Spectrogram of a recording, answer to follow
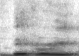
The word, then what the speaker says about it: Bichri: That's pronounced Bickery. Where's the A? Bichri.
